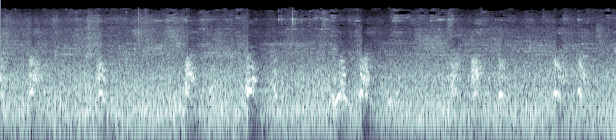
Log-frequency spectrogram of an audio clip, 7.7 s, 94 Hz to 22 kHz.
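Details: At a dog park in September 2015, Rudy the Boston Terrier is heard as scattered single barks and brief yelps a second or so apart, set against continuous open-air background rush.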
